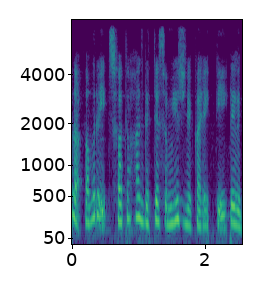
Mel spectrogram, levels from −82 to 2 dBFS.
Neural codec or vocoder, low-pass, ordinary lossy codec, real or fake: codec, 24 kHz, 0.9 kbps, WavTokenizer, medium music audio release; 7.2 kHz; none; fake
